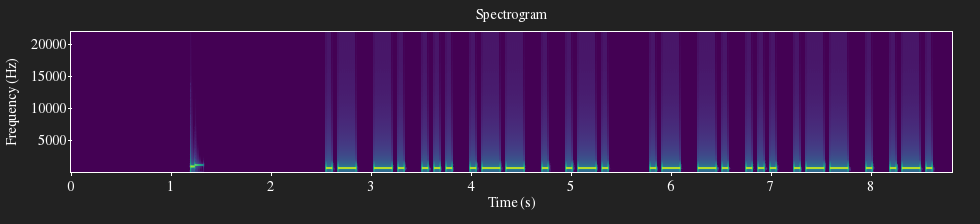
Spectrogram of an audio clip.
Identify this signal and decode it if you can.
Morse code, heard as a keyed tone, about 19 wpm, 700 Hz. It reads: ANSWER ANSWER
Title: Top 500 Words Repeated 20wpm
